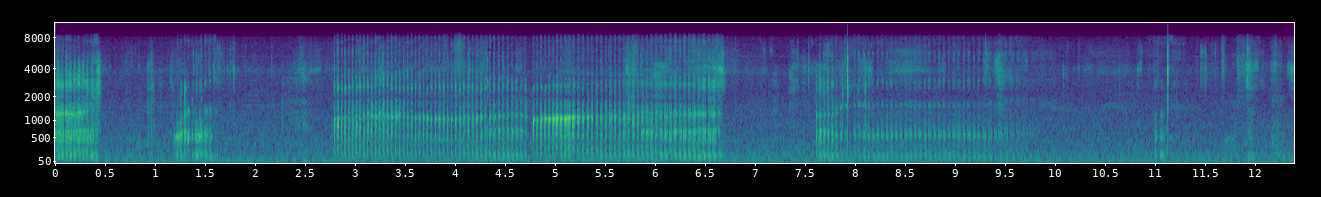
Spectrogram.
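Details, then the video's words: Shih Tzu boys from the Canadian mountains battle over a stick on an ice road; long stretches of rough, continuous snarling growls with short gaps, some quieter rumbling between, and faint background noise. "Shih tzu boys Canadian mountain born battle for a stick on the ice road"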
